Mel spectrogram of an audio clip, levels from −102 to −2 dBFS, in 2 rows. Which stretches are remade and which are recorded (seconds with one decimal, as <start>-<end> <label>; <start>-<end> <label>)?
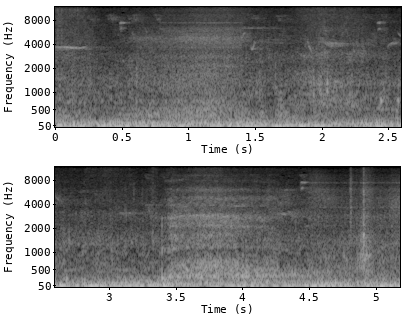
0.0-0.8 recorded; 0.8-1.4 remade; 1.4-4.5 recorded; 4.5-5.2 remade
